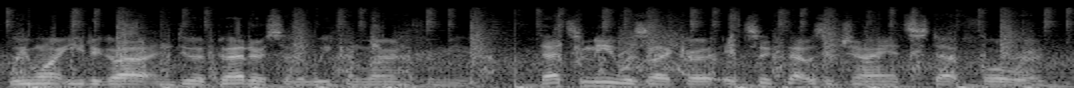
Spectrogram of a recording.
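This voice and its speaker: A man's voice: medium pitch, fast. A man explaining thoughtfully in a documentary interview. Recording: interview under loud music. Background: loud music.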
